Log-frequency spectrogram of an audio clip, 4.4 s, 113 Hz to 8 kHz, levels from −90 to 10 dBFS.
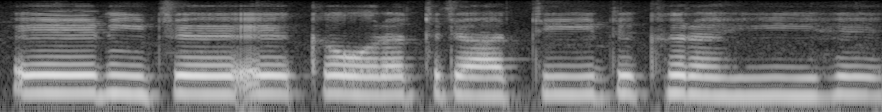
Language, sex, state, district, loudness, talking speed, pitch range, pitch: Hindi, female, Madhya Pradesh, Bhopal, -13 LUFS, 110 wpm, 215-230 Hz, 220 Hz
